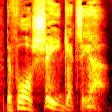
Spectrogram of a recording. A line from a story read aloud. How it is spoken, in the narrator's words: the man hissed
